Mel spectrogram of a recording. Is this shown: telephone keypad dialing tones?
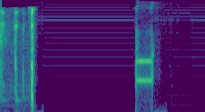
yes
